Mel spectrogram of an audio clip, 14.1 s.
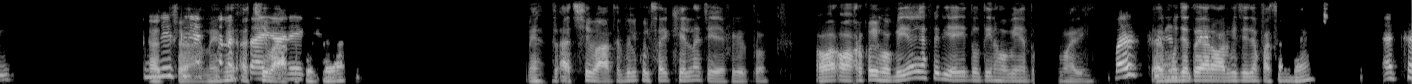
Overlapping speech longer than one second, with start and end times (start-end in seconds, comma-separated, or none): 1.5-3.3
